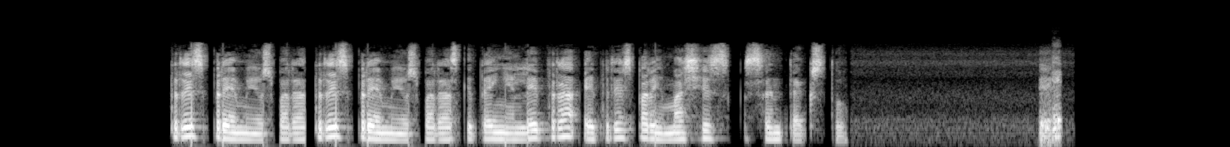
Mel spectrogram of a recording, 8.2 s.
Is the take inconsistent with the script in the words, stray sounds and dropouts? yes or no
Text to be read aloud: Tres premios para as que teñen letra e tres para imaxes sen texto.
yes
